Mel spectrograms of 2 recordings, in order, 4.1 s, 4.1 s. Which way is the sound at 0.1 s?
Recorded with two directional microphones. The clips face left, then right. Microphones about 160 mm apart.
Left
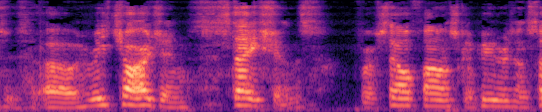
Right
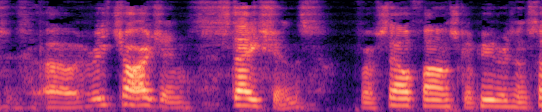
20° left (ahead or behind).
